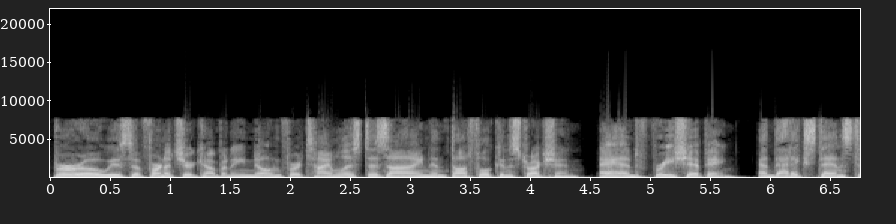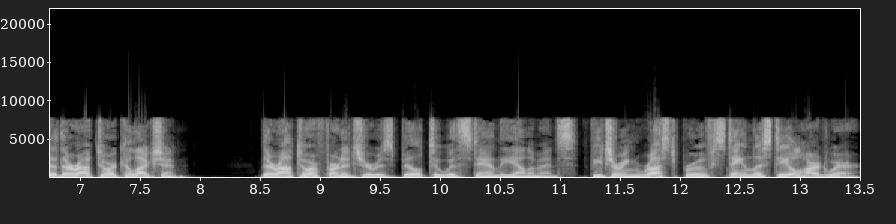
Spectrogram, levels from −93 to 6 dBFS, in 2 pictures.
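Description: Low-delay AAC compression runs through the whole clip, with plainly audible damage. The speech sounds rough and grainy, with noise filling the gaps between harmonics. This is likely AAC-ELD near 32 kbps, whose short frames resolve pitch harmonics poorly at that rate.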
